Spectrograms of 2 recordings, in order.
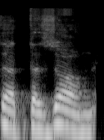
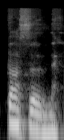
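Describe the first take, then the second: First: The name sounds like the words 'the zone'. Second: The name sounds like the word 'dozen'. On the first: The speaker calls it right. "It's pronounced the zone" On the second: The speaker calls it wrong. "Most people in the company pronounce it wrong"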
